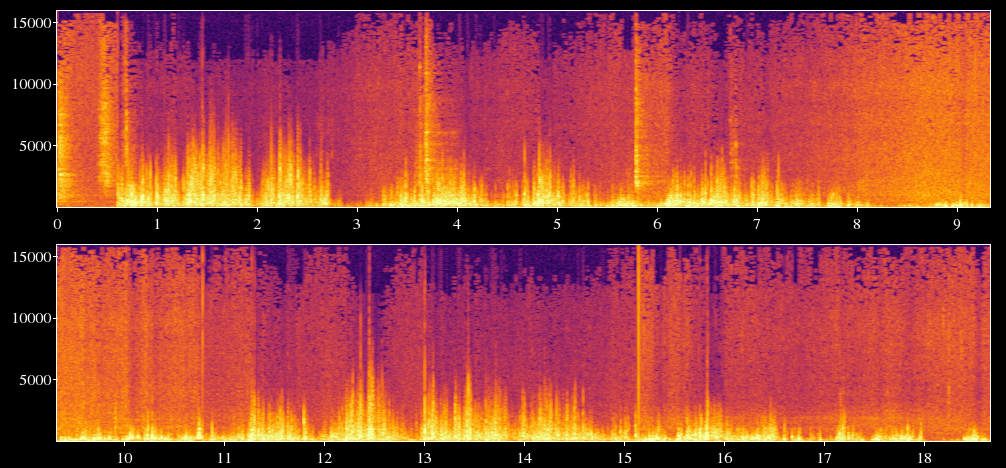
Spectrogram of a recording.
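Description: Wind buffeting the camera microphone in loud, irregular gusts, a rumbling rush that starts abruptly about half a second in and eases briefly a few times.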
